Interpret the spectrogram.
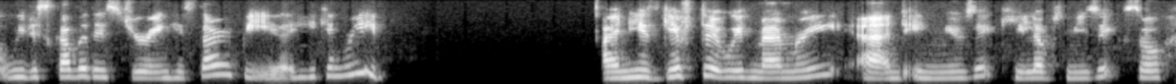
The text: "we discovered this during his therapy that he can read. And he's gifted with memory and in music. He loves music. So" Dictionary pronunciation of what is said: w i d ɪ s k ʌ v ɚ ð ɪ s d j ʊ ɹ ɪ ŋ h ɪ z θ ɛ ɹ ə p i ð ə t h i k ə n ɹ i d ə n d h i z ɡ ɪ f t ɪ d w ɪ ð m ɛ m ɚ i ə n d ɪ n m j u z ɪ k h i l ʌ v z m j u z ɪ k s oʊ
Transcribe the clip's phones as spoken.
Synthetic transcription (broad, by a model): w i d ɪ s k ʌ v ɚ ð ɪ s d j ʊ ɹ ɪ ŋ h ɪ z θ ɛ ɹ ə p i ð ə t h i k ə n ɹ i d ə n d h i z ɡ ɪ f t ɪ d w ɪ ð m ɛ m ɚ i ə n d ɪ n m j u z ɪ k h i l ʌ v z m j u z ɪ k s oʊ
